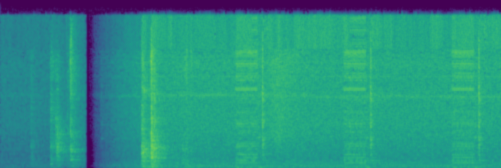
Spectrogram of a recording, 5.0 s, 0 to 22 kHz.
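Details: Toshiba 2 TB USB 3.0 external hard drive; repeating bursts of sharp ticking about once a second, never spinning up, a click of death from the enclosure's insufficient power, drive itself still fine.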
